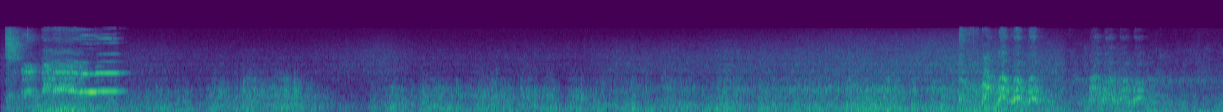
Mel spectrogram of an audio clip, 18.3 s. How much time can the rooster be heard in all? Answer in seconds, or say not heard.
2 s.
